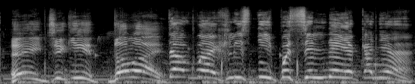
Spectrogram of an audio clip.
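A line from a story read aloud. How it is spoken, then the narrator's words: Crowd shouting. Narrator (Russian): Толпа опять закричала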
